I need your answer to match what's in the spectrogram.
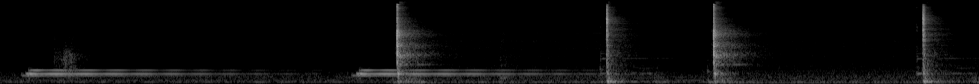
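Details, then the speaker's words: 2009 BMW Z4 35i with a charged battery: after a dash chime, push start gives only four loud single clicks a second or two apart from beneath the rear intake runners, no cranking; failed starter motor/solenoid. "okay so you probably would have just been able to hear a click a click a click it's actually a pretty loud distinct click you can hear it in the cabin of the car you push the button and the only thing that happens is a click"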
